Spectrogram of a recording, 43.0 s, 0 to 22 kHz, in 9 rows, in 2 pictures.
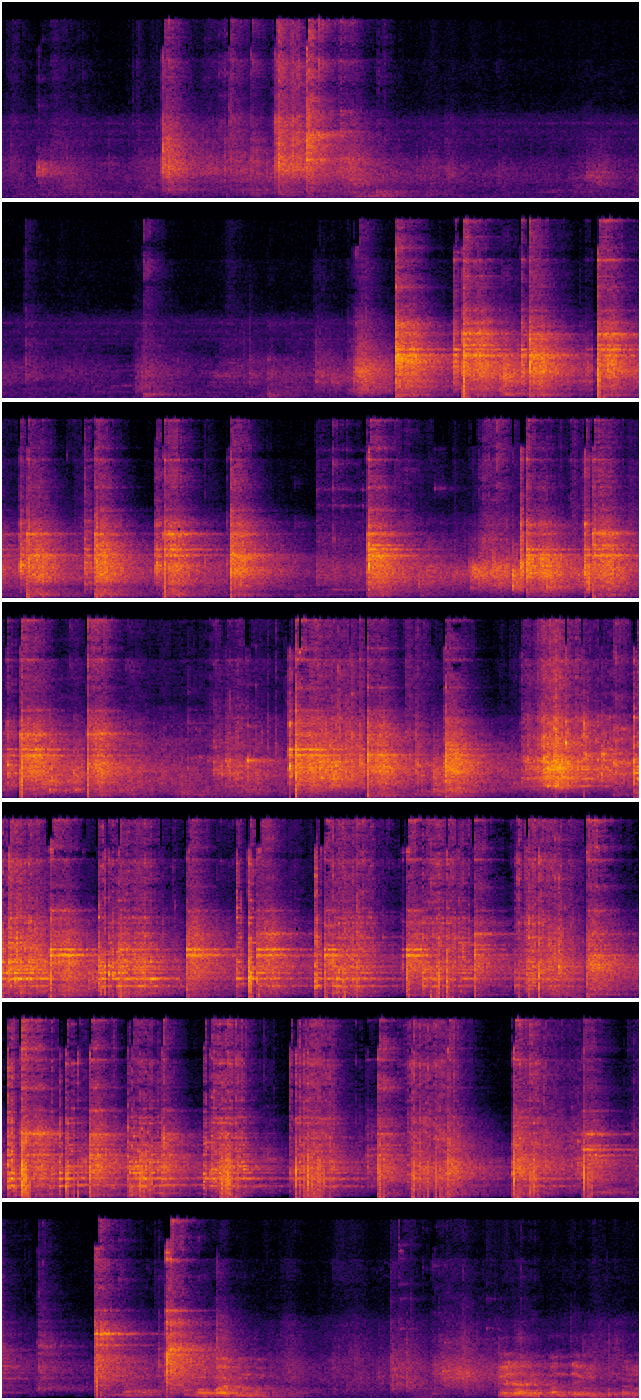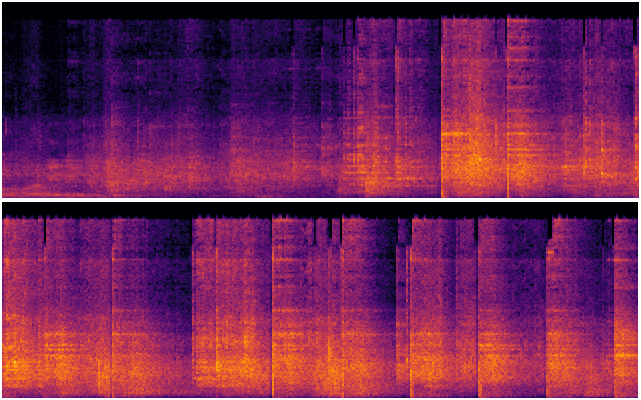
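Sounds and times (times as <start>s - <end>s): hammer blows with metallic ring: 7.8s - 11.7s, 18.6s - 30.3s.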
